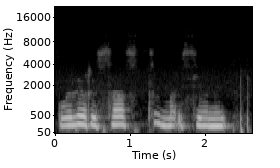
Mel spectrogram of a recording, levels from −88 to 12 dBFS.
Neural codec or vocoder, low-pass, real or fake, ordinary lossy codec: none; none; real; none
